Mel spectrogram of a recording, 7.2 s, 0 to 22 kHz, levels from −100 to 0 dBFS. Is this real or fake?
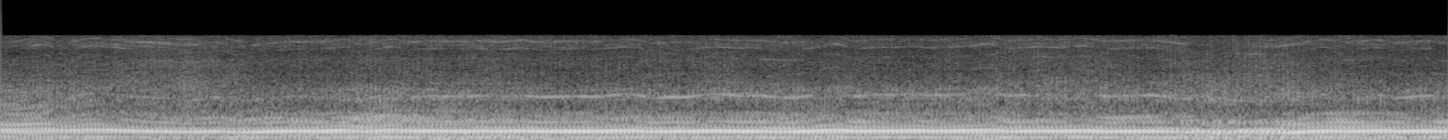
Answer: real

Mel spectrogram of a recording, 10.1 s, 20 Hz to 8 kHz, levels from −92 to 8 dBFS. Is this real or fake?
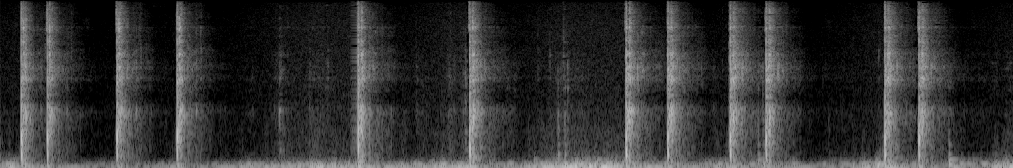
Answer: real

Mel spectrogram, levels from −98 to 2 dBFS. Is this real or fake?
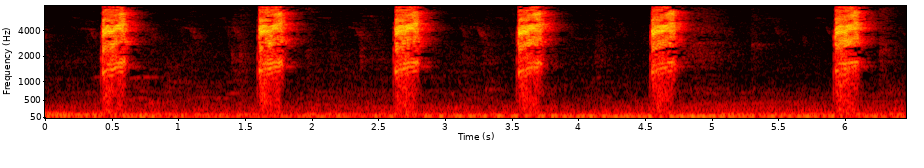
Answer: real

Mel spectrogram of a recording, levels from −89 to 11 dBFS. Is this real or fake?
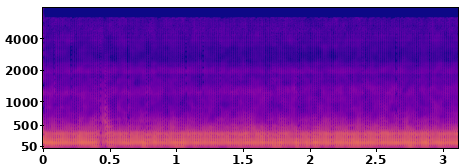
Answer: fake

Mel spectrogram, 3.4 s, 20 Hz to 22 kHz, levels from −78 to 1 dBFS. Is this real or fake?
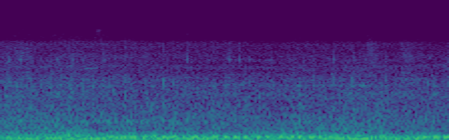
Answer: real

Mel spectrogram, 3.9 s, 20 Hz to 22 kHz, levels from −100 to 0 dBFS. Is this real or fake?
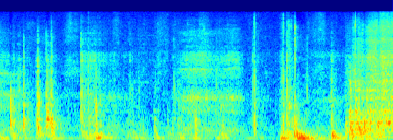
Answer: real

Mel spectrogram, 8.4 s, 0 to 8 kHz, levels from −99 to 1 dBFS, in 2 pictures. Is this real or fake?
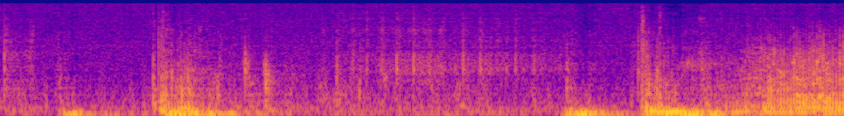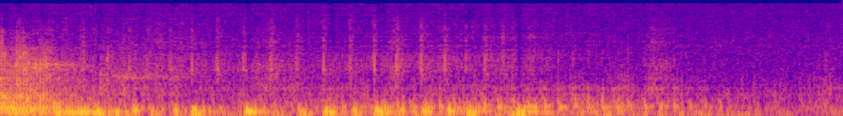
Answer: fake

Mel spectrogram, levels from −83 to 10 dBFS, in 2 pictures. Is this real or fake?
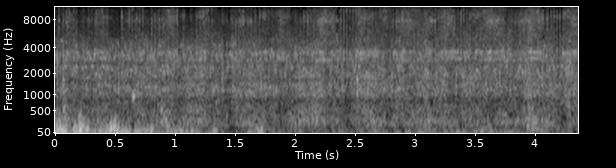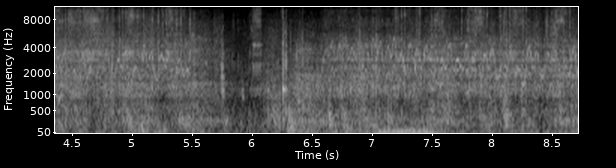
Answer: real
